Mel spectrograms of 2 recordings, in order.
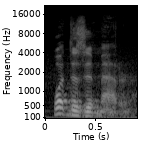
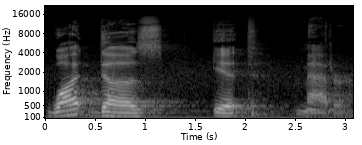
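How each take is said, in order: First: Said in the usual way. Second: What does it matter? said word by word, pausing, voice sinking low on matter; slow, spaced-out question. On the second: Shown as a demonstration. Preacher to church, slow and heavy. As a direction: let each word hang.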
